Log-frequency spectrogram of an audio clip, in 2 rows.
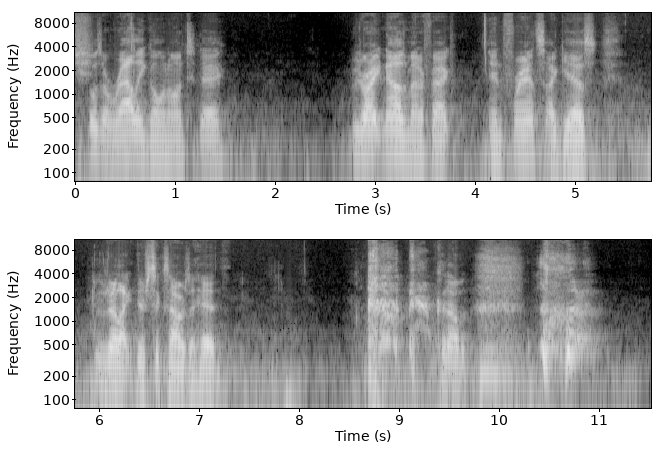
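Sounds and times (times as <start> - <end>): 
speech: 0.1 - 1.6, 2.8 - 7.4, 8.7 - 10.6
person clearing throat: 8.6 - 9.5, 10.4 - 11.1
person coughing roughly: 8.6 - 11.1.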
